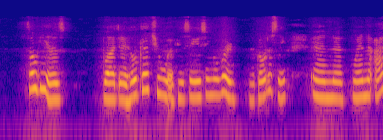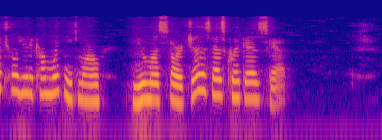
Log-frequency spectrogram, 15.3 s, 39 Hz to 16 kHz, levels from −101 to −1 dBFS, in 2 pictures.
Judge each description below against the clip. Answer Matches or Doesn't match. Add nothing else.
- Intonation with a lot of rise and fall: Doesn't match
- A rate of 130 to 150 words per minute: Matches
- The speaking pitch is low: Doesn't match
